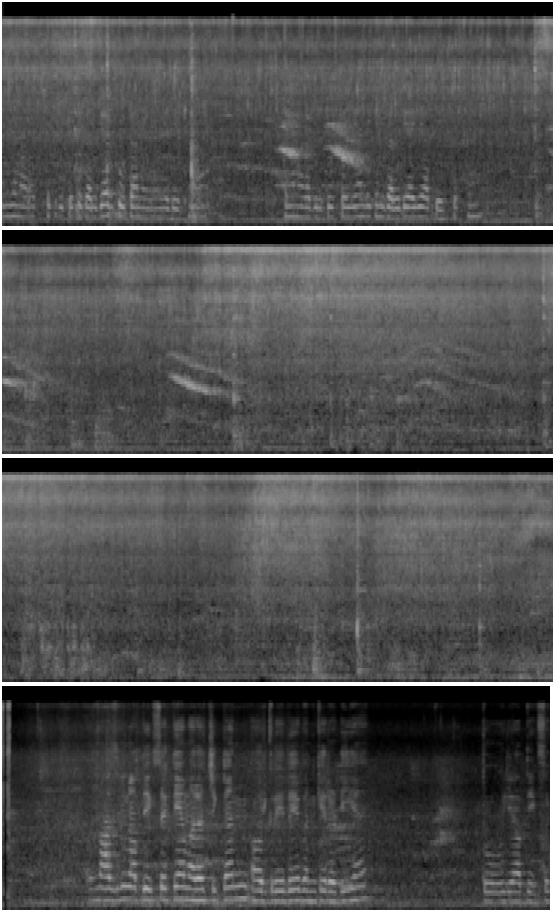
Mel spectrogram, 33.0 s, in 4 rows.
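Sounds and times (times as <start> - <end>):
chicken sizzling in oil: 0.0 - 24.9
metal spoon scraping a pan: 0.6 - 3.2, 11.5 - 14.2, 16.3 - 18.2, 18.8 - 24.0.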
